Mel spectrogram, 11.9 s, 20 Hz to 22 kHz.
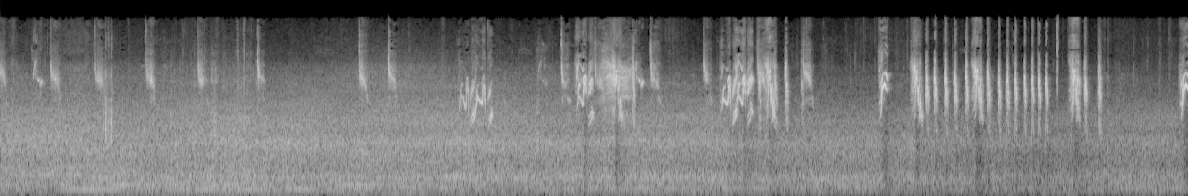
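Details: A welcoming party of sparrows chirps at a person by the rear entrance of a Tenmangu shrine, 25 February 2020. Scattered tweets build into loud, rapid runs of sharp chirps toward the end.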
